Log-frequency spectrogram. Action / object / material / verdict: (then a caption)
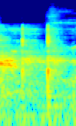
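tap / resin and stainless steel vape mod / resin, steel / solid. A resin vape mod with a stainless steel bar on top, its resin slightly squidgy but solidly bonded, is tapped to let the bond be heard. Two short, dry taps come through with little ring, the second louder.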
